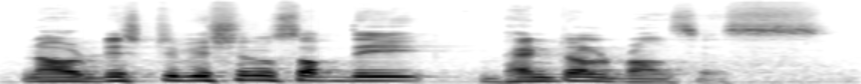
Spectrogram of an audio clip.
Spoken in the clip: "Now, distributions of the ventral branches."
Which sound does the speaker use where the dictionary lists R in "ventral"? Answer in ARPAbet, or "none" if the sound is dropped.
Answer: none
